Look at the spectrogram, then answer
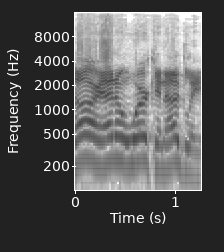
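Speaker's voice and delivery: gruff, rude, surly blacksmith voice. Voicing a blacksmith who looks over at a customer: gruff rude blacksmith voice. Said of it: "he looks over at you and is like".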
